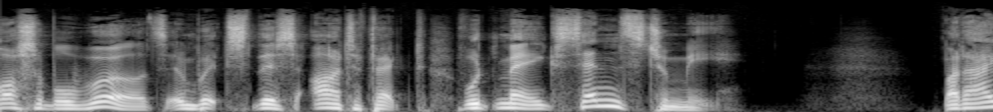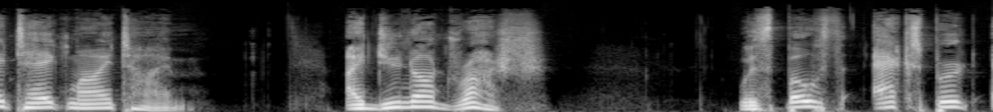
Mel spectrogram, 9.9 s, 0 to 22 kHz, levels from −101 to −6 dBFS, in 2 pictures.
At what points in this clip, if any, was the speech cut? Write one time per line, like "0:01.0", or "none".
none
